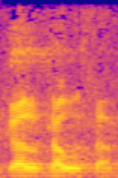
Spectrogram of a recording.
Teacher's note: maka ro dibaca tebal, ya, ditafkhimkan.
